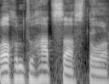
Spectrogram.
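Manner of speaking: spooky, mysterious vampire-like voice. Retelling how a mysterious shop clerk greeted customers: vampire-like voice. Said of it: "it was almost like a vampire".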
